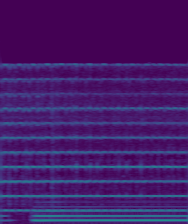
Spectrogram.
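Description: Music: a single brass note held steadily at one pitch, coming back in about half a second in after a brief fade.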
